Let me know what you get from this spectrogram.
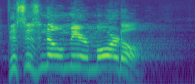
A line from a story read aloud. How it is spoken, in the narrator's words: they were shouting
